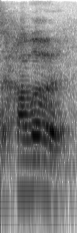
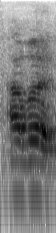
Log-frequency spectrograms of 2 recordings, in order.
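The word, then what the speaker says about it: hour: But even if it is consonant, we do not pronounce it as hover. We have to pronounce it as our.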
